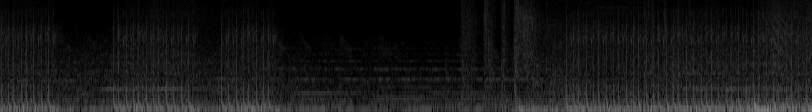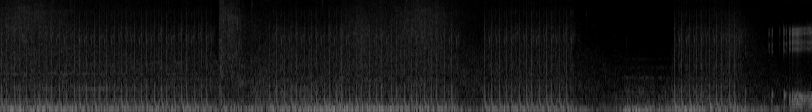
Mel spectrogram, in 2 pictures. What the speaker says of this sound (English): Stop shooting through the rocks.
